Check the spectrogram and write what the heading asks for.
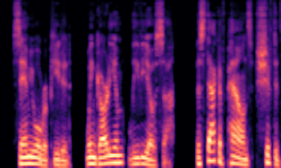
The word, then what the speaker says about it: Wingardium Leviosa: Secondly, remember to pronounce the spell as Wingardium leviosa. The gar should be elongated and clear. Samuel repeated, "Wingardium leviosa."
